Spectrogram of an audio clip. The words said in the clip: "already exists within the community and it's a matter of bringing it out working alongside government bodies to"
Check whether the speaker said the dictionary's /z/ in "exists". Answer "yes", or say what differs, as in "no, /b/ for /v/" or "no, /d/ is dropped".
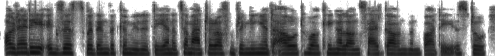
yes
